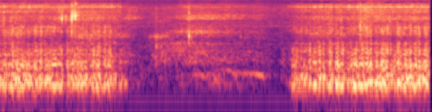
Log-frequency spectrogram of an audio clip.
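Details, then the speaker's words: Mum and dad asleep holding hands, both snoring: a steady low, buzzing snore on breathing in, a brief quieter pause, then the rumbling snore resumes. "You're snoring, you're holding hands. That's weird. You're snoring too, Dad. You're snoring, Mum."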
